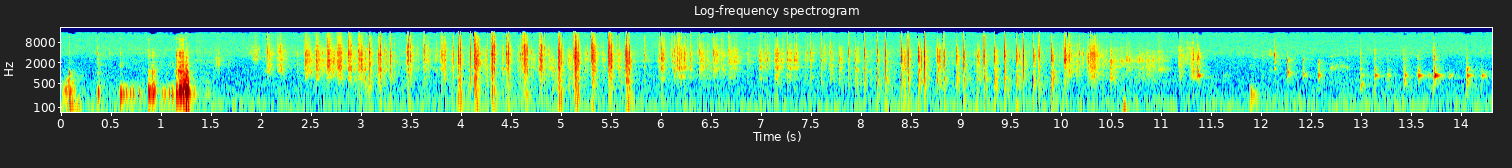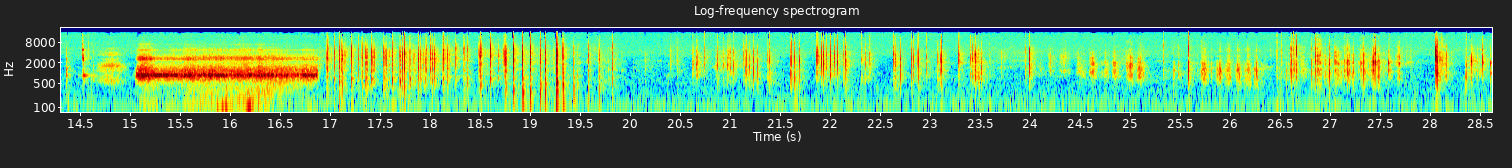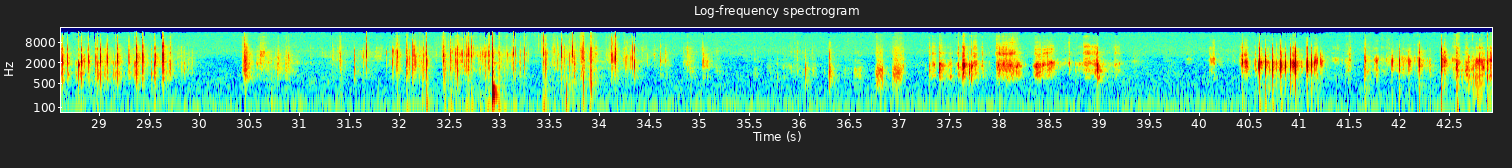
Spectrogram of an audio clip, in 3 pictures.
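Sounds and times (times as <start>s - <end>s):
rapid crackling and tapping: 1.9s - 11.4s, 16.9s - 30.0s, 31.3s - 36.4s
steady buzzing tone: 15.1s - 16.9s.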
